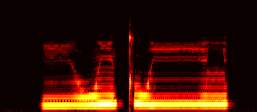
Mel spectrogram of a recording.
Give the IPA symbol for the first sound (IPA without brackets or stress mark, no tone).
iː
